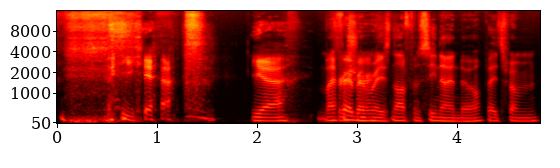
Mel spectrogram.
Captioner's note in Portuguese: risos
